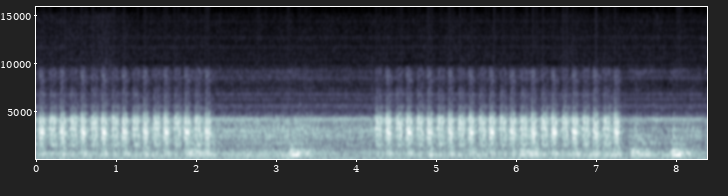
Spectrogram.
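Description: Sound system of an MTH RailKing Pennsylvania Railroad M1a O-gauge steam locomotive (Proto-Sound 2) playing standing-engine startup sounds. A rapid pulsing hiss of about four to five beats a second comes in two runs, one ending about two seconds in and the other from about four to seven seconds in, over a steady low hum.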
